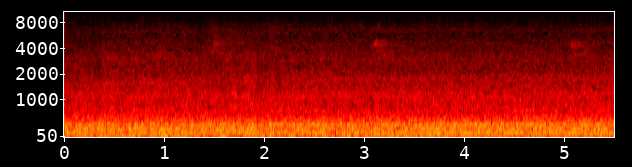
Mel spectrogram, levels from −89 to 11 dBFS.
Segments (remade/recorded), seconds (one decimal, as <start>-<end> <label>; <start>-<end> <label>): 0.0-1.2 recorded; 1.2-2.2 remade; 2.2-5.5 recorded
